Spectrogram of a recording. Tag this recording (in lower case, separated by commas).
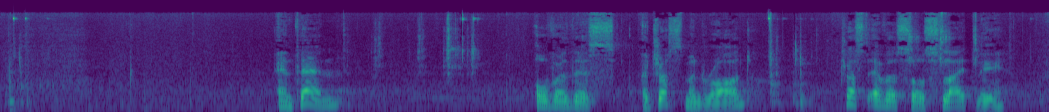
inside a small room, speech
